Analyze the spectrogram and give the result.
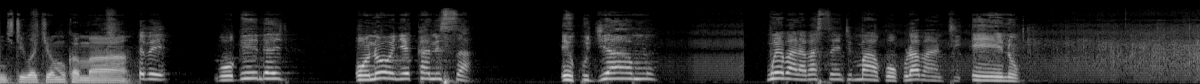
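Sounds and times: sound system electrical buzz: 5.4s - 12.0s
person speaking: 5.6s - 6.6s, 7.6s - 10.5s.

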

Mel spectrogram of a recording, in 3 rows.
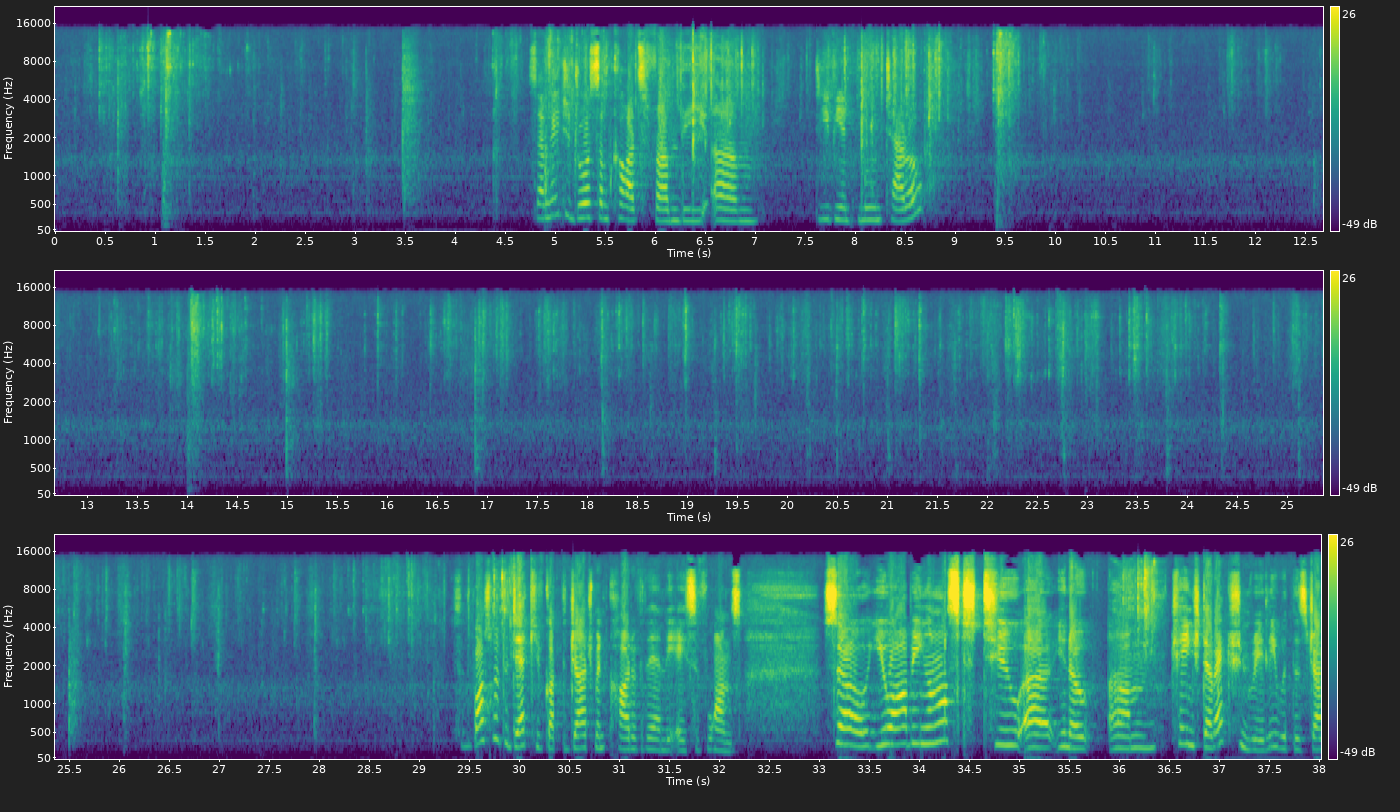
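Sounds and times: faint steady hum: 0.0s - 38.0s.

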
